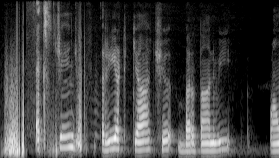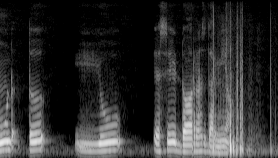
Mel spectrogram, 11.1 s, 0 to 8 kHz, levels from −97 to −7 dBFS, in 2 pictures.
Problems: background sounds at intervals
